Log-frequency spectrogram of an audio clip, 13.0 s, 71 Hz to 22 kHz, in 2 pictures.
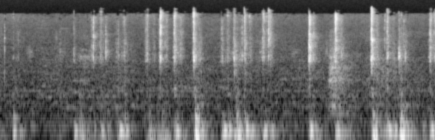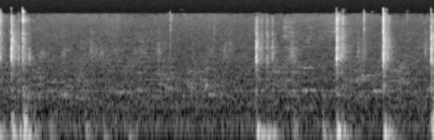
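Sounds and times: typing on keyboard: 0.0 - 7.4, 10.4 - 13.0.

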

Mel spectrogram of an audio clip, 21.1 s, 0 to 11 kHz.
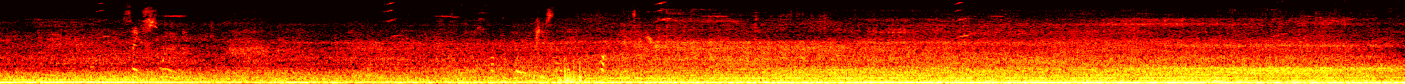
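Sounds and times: locomotive engine rumble: 0.0 - 21.0.

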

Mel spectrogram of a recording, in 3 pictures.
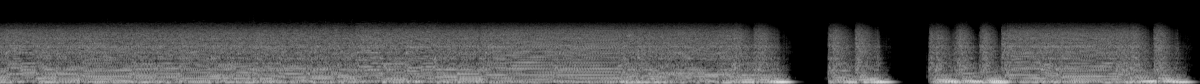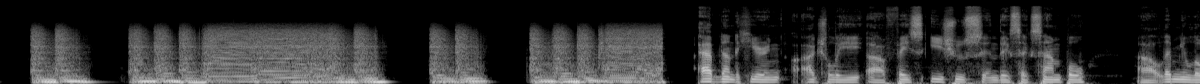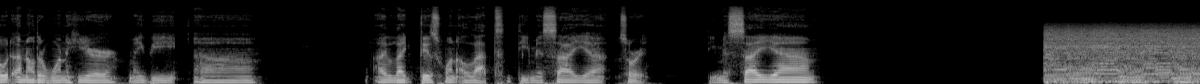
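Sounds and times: distorted electric guitar: 0.0 - 18.7, 34.4 - 36.0.

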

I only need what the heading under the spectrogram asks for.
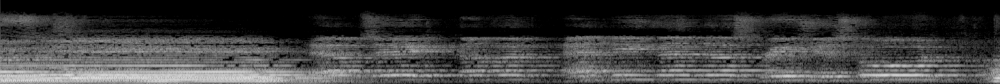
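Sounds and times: organ chord: 0.0 - 3.6
person chanting: 0.0 - 10.0.

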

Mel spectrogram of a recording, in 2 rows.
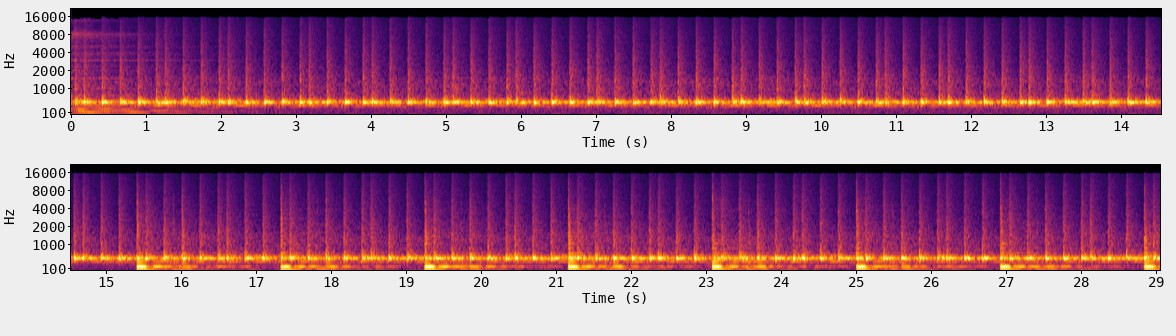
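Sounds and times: held mid-pitched synth tone: 0.0 - 2.0.

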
